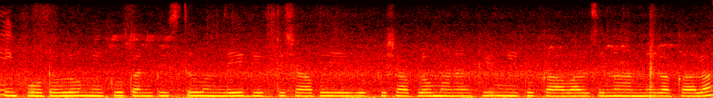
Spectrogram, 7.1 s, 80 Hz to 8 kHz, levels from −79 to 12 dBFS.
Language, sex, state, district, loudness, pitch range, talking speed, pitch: Telugu, female, Andhra Pradesh, Chittoor, -14 LUFS, 260-270 Hz, 150 wpm, 265 Hz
